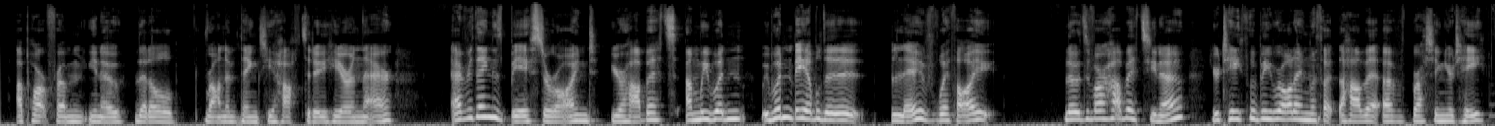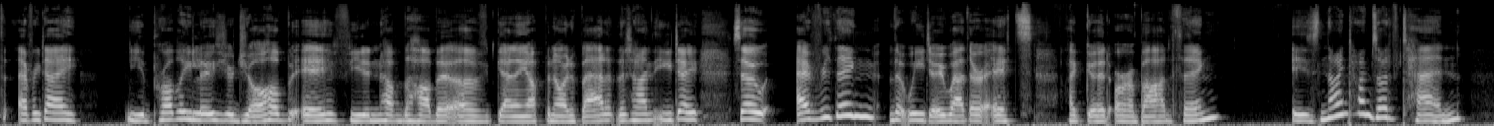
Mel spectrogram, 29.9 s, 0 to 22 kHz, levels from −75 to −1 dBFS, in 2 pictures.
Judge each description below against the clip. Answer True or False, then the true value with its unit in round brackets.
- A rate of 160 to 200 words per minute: True (185 wpm)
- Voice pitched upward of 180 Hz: True (190 Hz)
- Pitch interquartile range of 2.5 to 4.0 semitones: False (4.7 semitones)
